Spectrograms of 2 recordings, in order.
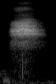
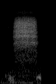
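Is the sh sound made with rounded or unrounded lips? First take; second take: unrounded; rounded. First: The sh is said unrounded, further forward. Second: The sh is said with rounded, funneled lips. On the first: "you don't round the lips. ... more forward in the mouth" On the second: "when we say sh, we funnel our lips"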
